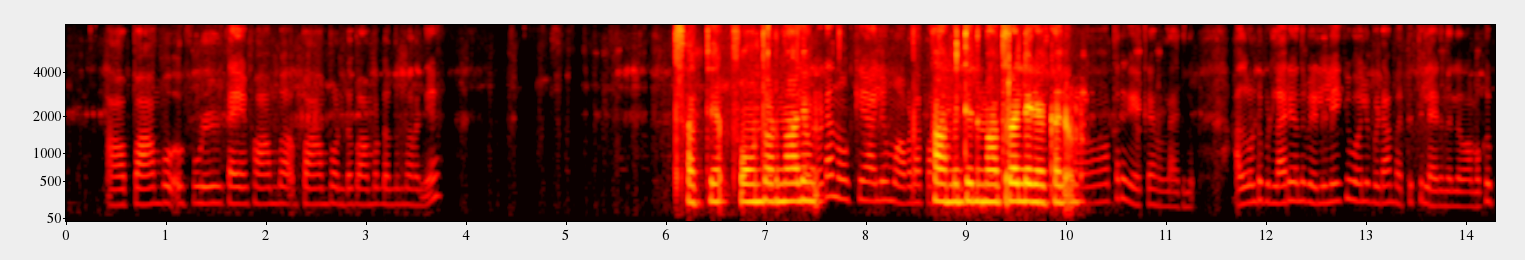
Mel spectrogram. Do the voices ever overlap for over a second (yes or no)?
yes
